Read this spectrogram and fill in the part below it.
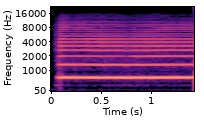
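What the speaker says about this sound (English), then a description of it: "Altissimo F sharp. And that sounds like this." A tenor saxophone holds a single altissimo F sharp, a bright, steady, sustained tone sounding alone and close for about a second and a half.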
